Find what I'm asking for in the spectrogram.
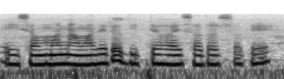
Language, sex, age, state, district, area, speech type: Bengali, female, 60+, West Bengal, Darjeeling, rural, spontaneous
